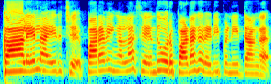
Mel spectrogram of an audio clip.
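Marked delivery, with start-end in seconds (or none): none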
